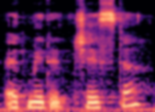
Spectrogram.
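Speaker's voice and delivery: usual speaking voice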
